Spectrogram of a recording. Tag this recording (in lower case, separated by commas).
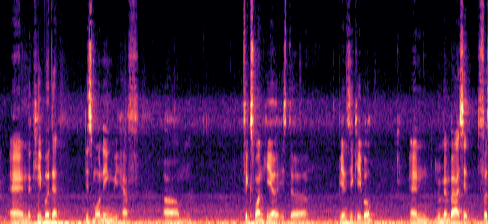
speech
